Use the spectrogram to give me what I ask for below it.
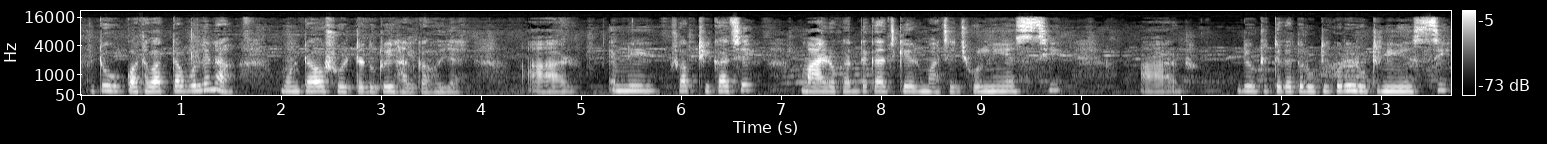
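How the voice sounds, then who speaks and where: A young woman chatting casually to her viewers in a daily vlog, often saying "so come, friends". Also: medium pitch. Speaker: vlogger.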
